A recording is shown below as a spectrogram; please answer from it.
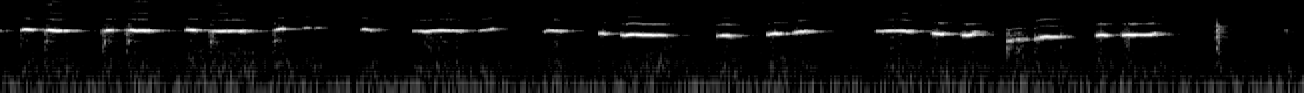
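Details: Male pet cockatiel singing a tune learned over one year, "If You're Happy and You Know It," for a female, indoors; clear whistled notes in short phrases, mostly level with a few rising and falling slides, in a quiet room.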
